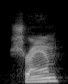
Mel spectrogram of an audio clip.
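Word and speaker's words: Schramm: a cool history uh if I could pronounce this name right Tex Shram Shram pretty sure it's Shram sorry if I'm saying that wrong but he saw a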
